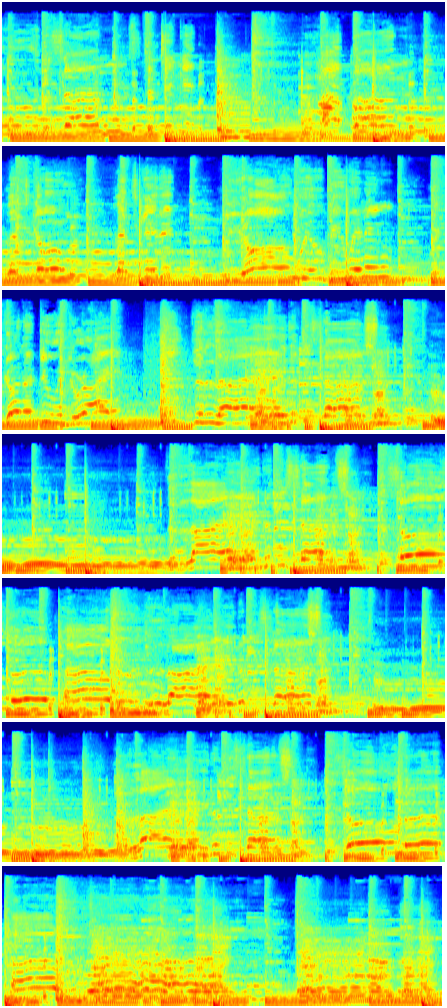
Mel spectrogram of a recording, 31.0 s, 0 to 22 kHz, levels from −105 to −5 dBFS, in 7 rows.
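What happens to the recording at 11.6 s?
At 11.6 s, CD scratch ticks, six evenly spaced, the longest about a millisecond, from 11.03 to 11.79 s. Their regularity, one per disc turn, distinguishes them from random clicks.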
